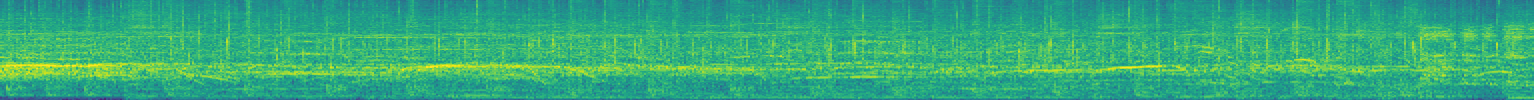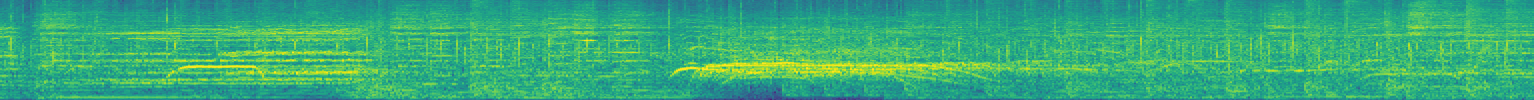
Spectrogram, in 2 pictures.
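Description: A show choir singing full-voiced with instrumental accompaniment, sustained notes swelling and falling away several times, while the audience cheers and whoops over the music.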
